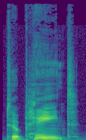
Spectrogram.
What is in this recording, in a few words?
"to paint", English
